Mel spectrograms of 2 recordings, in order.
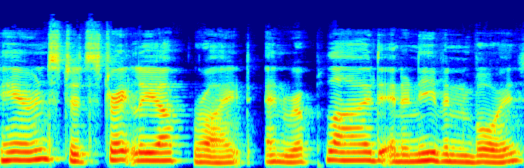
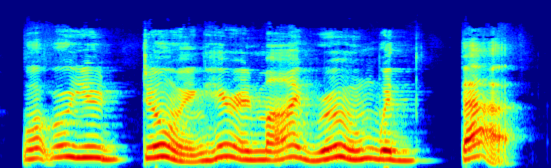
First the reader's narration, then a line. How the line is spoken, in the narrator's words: groaned Robert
